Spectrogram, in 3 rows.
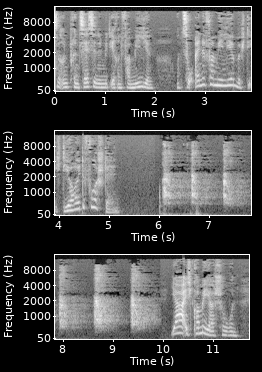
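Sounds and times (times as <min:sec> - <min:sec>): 
speech: 0:00.0 - 0:05.3, 0:10.2 - 0:11.7
two dogs barking: 0:06.0 - 0:10.0.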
